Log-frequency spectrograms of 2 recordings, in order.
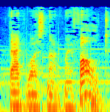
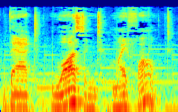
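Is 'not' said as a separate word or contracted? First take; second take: separate word; contracted. First: The word not is said in full. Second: Not is contracted into wasn't.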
